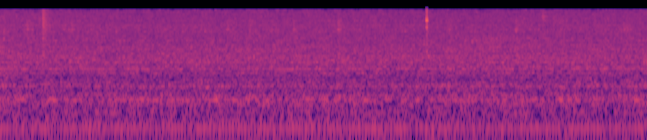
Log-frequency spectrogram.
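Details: Steady low mechanical hum with broadband hiss, like an idling engine or appliance, with a few faint clicks and no animal voice.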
